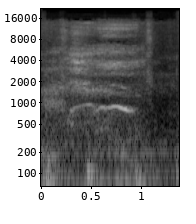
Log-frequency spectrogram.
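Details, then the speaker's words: 2-year-old boy with asthma living in a damp, mouldy home: a single high, musical whistle that rises and falls over one breath, audible up close, wheezing; his doctor says the mould may have caused it. "When you get close to 2-year-old, you can hear him wheezing."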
